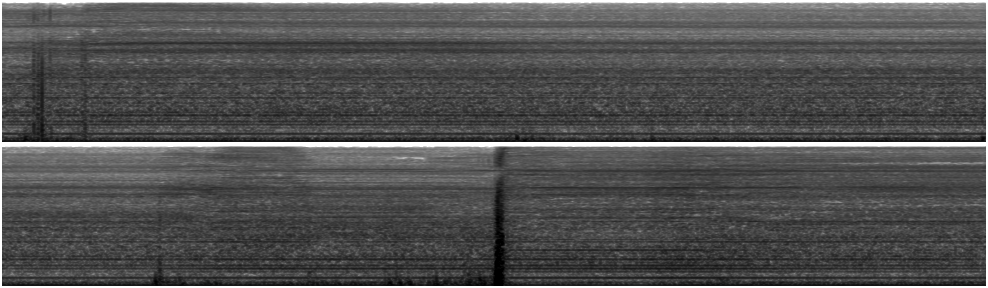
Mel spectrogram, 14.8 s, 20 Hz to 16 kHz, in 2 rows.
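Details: PS4 Slim after fixing dislodged disc drive rollers: with a game disc inserted, a loud steady electrical buzz drones from the disc drive, one sharp click midway; owner suspects disc drive or fan issue.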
